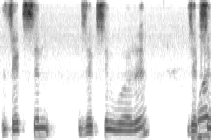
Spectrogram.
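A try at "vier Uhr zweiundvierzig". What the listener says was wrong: ওয়ারে না, ওয়ার। জেকসেন ওয়ার।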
